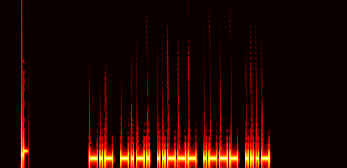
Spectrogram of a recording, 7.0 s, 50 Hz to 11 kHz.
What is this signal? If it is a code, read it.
Morse code, heard as a keyed tone, about 23 wpm, 700 Hz. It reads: KC2JV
